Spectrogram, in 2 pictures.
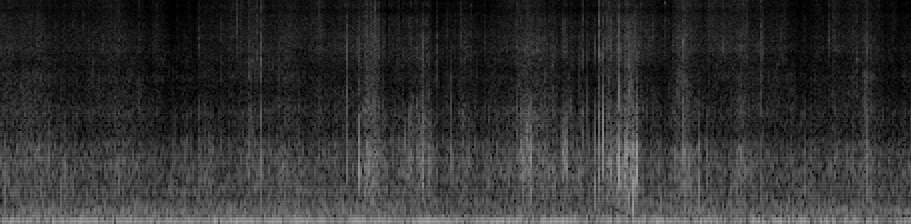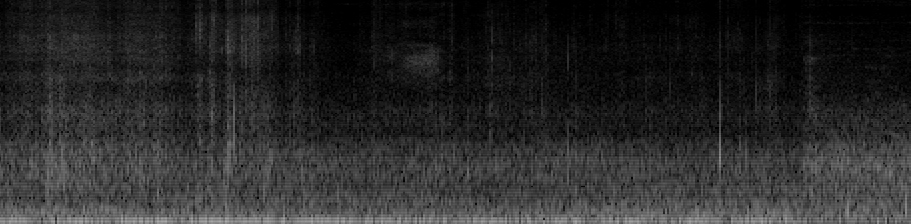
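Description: Footsteps pushing through tall dry grass and reeds, with irregular rustling and crackling of the stems. Under it are a low wind rumble on the microphone and a faint steady hum.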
